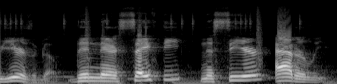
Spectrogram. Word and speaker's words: Nasir Adderley: ago then their safety Naseer Adderley Nasir Adderley not in the sheer not in desire and not utterly it's a Turley Nasir a de lis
